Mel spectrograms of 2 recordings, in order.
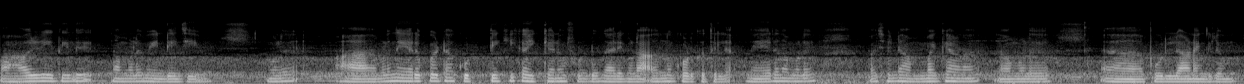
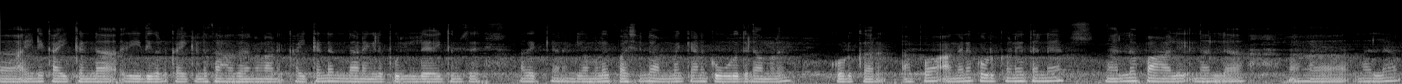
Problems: background sounds at intervals, low volume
